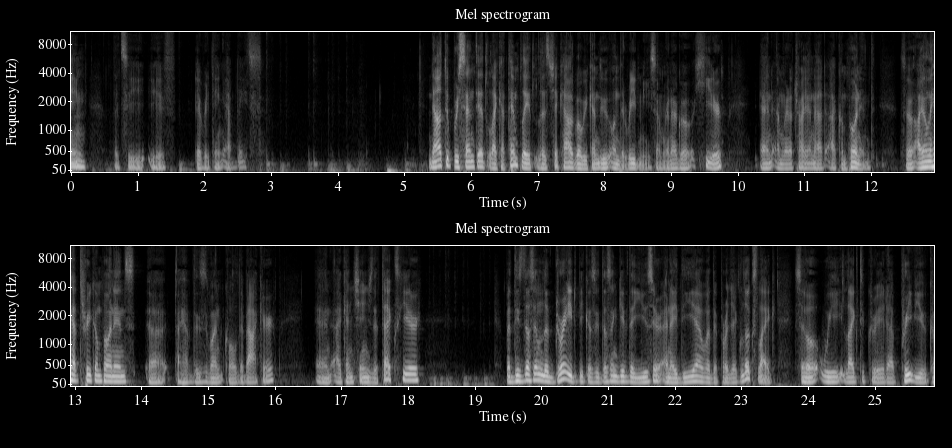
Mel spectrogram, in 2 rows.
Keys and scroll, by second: 2.9 BackSpace.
